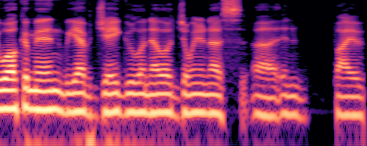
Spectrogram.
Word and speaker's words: Gulinello: your name correctly Jay gulinello yeah yeah there there's a big family battle as to how it should be pronounced it's either gulan or it's galanello and so either of those works fine gotta um so I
